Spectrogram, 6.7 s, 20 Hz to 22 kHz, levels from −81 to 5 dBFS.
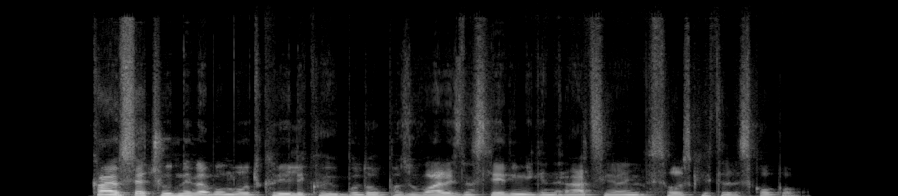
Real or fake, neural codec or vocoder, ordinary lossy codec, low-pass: fake; codec, 44.1 kHz, 2.6 kbps, SNAC; none; none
